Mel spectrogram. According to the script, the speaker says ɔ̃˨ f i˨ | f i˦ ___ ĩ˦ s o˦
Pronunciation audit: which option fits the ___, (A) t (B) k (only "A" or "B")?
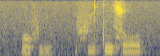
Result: A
